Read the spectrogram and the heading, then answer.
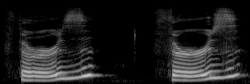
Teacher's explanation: stick the tongue out for the TH. It's a voiceless TH, and then pull it in for the R. Make sure the tongue doesn't touch anything on the way in and elongate the R a little bit.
